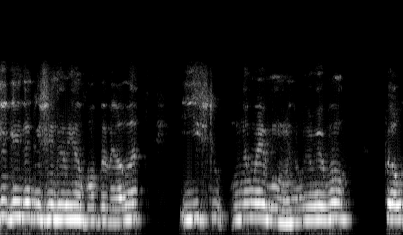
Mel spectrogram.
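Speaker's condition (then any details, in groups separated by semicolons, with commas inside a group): Cerebral palsy; speech affected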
